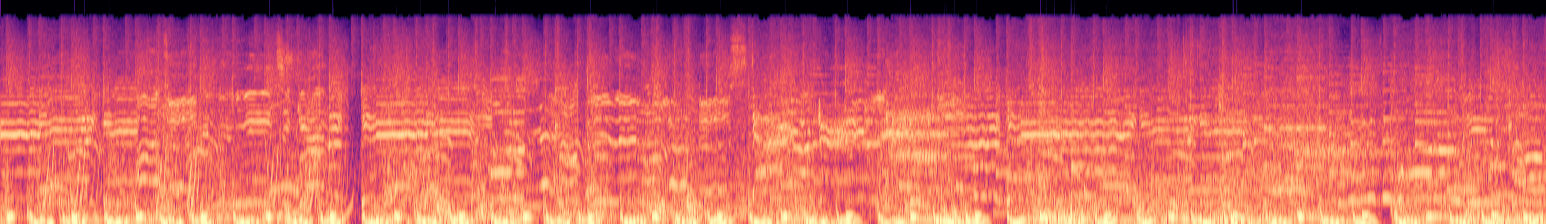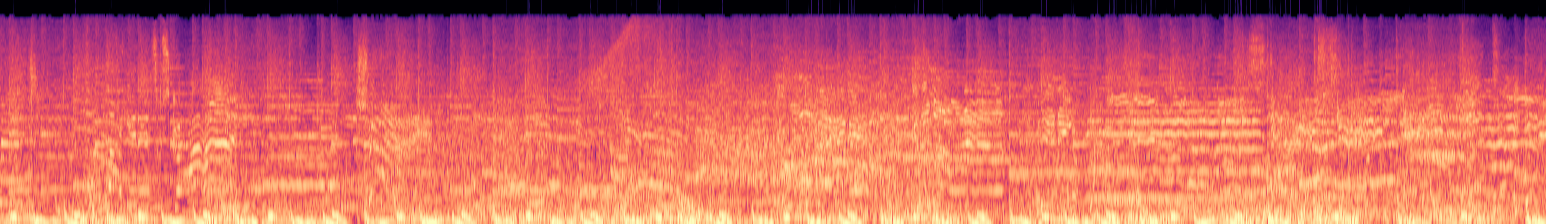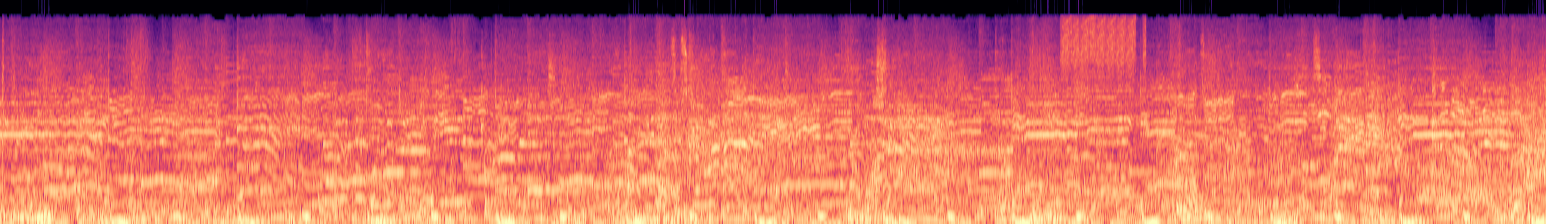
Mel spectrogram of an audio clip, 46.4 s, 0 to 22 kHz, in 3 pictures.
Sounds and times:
Music: 0:00.0 - 0:46.3.

